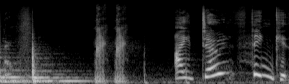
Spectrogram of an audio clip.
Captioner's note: snorts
